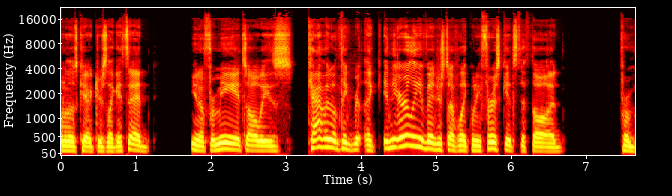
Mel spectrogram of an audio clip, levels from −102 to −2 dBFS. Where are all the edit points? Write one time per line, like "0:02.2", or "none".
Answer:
0:03.1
